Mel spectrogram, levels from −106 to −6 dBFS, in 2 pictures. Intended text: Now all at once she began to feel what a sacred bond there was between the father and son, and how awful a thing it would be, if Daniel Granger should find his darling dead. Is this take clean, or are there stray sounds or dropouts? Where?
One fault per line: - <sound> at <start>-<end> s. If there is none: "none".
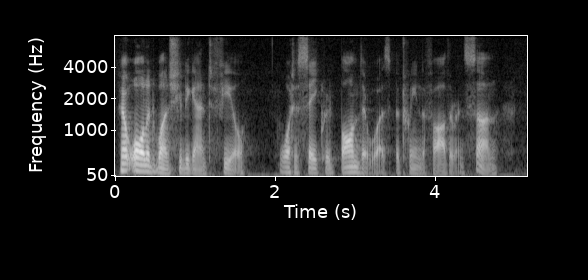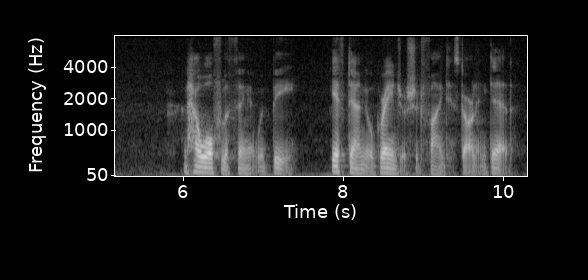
none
